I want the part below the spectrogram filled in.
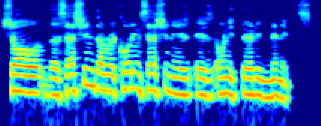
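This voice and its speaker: A man with a Tongan accent speaking informally on a community live discussion in a halting, deliberate, repetitive way. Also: on the high side, fairly even intonation, warm tone. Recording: dull lo-fi stream audio.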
